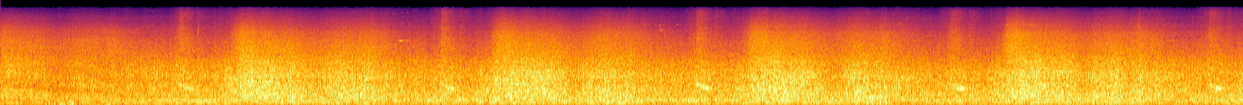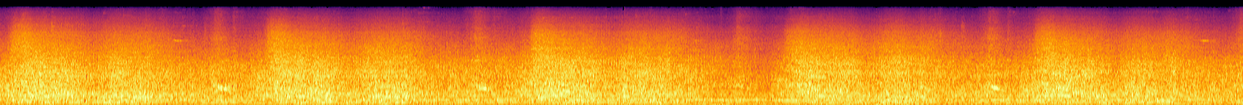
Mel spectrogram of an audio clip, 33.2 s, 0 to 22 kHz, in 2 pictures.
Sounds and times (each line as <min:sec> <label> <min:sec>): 0:00.0 construction 0:33.1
